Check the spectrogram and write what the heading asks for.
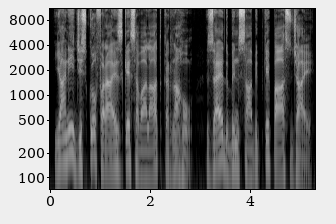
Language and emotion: Urdu, neutral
